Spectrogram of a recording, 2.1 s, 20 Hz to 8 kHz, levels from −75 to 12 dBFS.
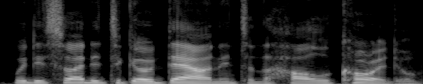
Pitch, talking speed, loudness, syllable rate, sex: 140 Hz, 255 wpm, -19 LUFS, 7.2 syllables/s, male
